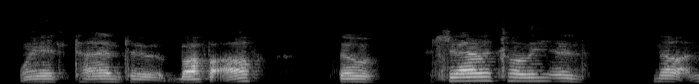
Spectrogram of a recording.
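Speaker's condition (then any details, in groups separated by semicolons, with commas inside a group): Cerebral palsy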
